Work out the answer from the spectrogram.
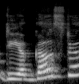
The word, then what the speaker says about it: D'Agosto: want to welcome the fabulous actor nicholas diagusto dia gosto am i pronouncing that right yeah you you did great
